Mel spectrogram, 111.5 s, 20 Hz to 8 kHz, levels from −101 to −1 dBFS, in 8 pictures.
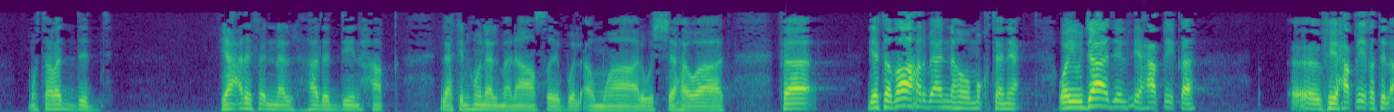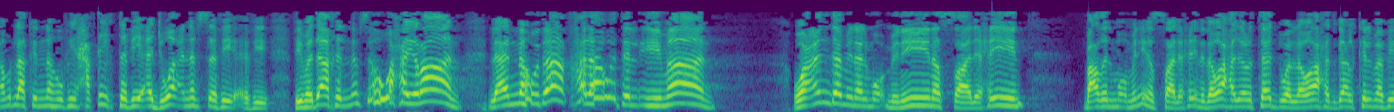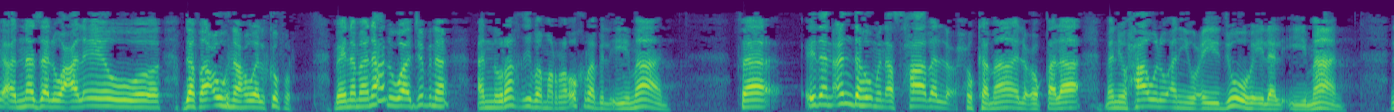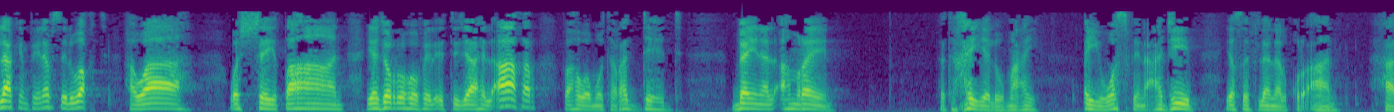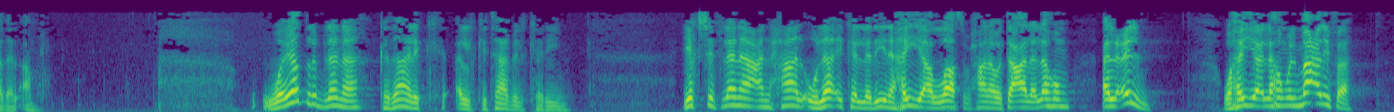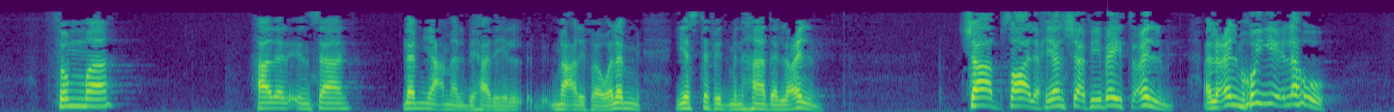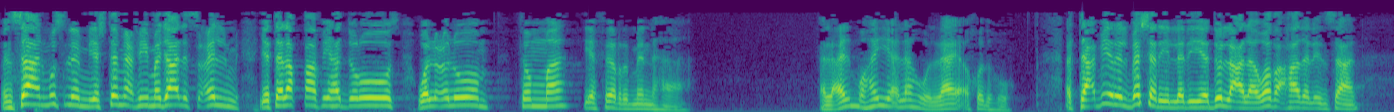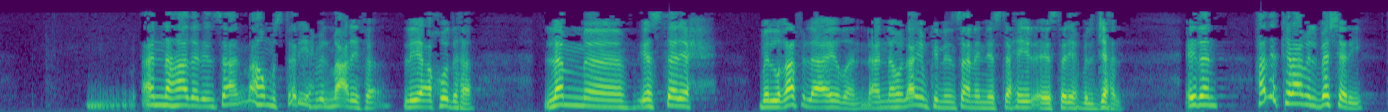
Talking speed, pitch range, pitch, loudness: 105 wpm, 120-195 Hz, 160 Hz, -22 LUFS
